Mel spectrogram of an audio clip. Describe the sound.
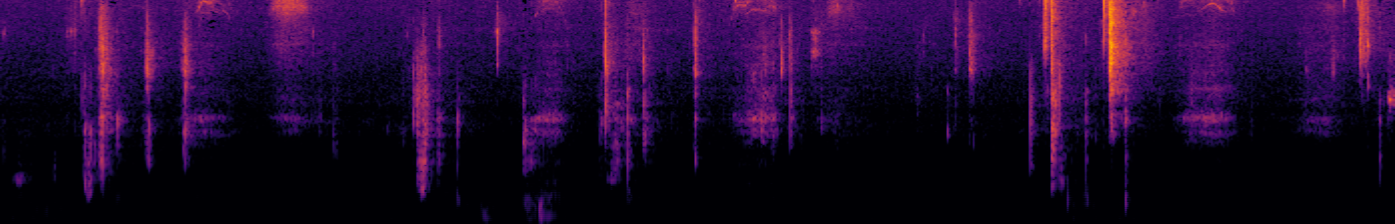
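Soft, wet chewing and sticky mouth clicks as someone tastes peanut butter, faint and irregular, coming in scattered bursts with pauses between them and no talk.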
